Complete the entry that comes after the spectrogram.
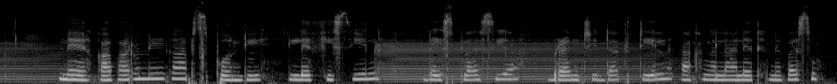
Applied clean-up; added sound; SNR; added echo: none; Wind instrument, woodwind instrument; 17 dB; none.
